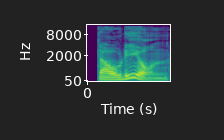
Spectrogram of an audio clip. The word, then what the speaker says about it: Taurion: I'm going to pronounce his name correctly one last time. Taurion.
